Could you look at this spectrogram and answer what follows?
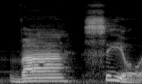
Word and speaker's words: Vie Ciel: about man this is V seal is how you pronounce this I did take French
